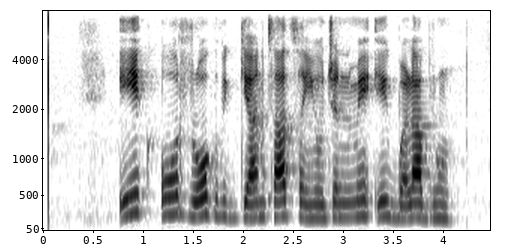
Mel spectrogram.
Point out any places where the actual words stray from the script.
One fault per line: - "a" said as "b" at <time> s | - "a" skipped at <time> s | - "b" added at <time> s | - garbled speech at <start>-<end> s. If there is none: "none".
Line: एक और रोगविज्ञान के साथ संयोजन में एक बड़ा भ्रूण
- "के" skipped at 2.2 s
